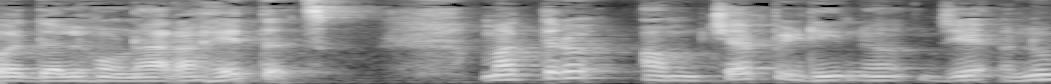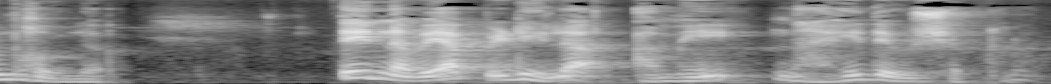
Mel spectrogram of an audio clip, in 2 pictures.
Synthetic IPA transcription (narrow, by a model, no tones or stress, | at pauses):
əd̪əlɦoɽ̃aɾʔaɦet̪ət͡s | mat̪ɾəamt͡ɕjapiɽ̤inəd͡zeʔənubʱəʋlə̰ | t̪enəʋjapiɽ̤ila̰am̤iːnaɦid̪euɕəklo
